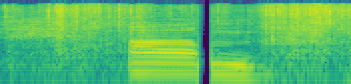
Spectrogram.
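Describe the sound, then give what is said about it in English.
Steady crinkling of a plastic bag and tissue paper being handled, the packaging holding extra weapons for a Snake Eyes action figure, with a short voiced murmur breaking in partway through. “They come separately in a plastic bag. In a paper tissue.”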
